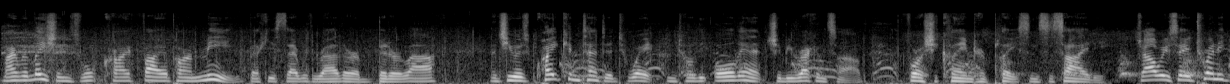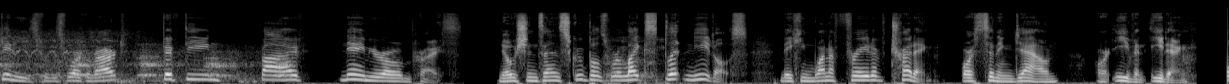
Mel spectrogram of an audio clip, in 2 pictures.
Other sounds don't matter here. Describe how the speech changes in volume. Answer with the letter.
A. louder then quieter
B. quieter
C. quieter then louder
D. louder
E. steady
E.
